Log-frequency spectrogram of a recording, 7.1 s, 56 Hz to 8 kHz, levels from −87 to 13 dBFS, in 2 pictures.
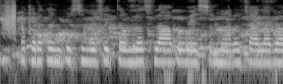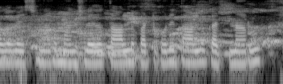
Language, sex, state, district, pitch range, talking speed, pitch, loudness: Telugu, female, Andhra Pradesh, Sri Satya Sai, 200-220 Hz, 110 wpm, 210 Hz, -16 LUFS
